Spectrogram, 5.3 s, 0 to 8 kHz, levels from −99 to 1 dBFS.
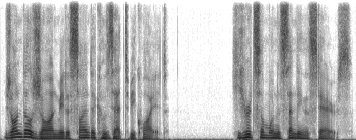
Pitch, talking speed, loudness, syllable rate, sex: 125 Hz, 190 wpm, -18 LUFS, 5.4 syllables/s, male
